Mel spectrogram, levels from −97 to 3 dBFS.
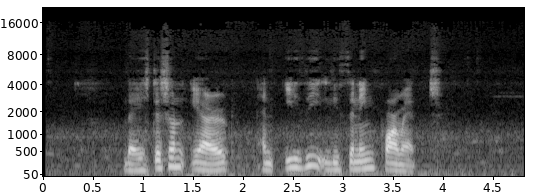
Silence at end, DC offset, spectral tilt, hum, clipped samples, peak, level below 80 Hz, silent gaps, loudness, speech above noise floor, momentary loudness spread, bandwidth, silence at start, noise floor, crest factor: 0.85 s; under 0.1%; -8 dB/octave; none; under 0.1%; -2 dBFS; -46 dBFS; none; -20 LUFS; 32 dB; 17 LU; 11 kHz; 0.8 s; -52 dBFS; 20 dB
